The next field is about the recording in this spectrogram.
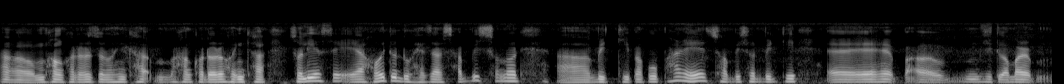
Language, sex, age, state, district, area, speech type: Assamese, male, 18-30, Assam, Goalpara, rural, spontaneous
